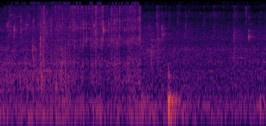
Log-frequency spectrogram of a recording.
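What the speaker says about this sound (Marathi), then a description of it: "आता आपण एक एक करून वड्या घेऊयात तळून।" Vadis frying in hot oil, a soft, even crackle and sizzle with a few small pops. Fairly quiet and close, with no talking.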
